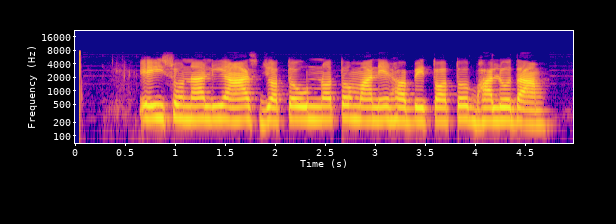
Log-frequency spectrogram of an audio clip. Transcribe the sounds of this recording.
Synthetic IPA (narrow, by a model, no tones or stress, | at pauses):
ejʃonaliãʃd͡ʑɔt̪ounːot̪omaneɾɦɔbet̪ɔt̪obʱalod̪am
